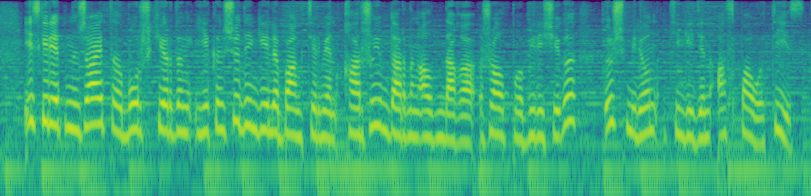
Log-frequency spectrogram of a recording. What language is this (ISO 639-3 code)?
kaz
